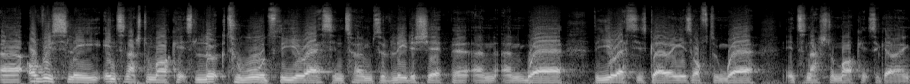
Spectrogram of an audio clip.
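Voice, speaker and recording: With a British accent, a man talks at a moderate pace in a fairly low pitch. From Britain. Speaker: conference speaker, lawyer and market analyst. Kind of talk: conference presentation. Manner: hesitant, many fillers.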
